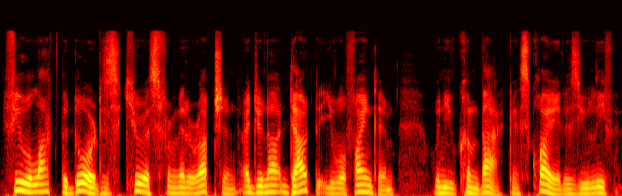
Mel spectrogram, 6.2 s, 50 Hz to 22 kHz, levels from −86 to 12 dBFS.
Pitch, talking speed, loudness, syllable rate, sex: 120 Hz, 290 wpm, -18 LUFS, 6.5 syllables/s, male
